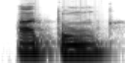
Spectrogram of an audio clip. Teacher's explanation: Si alguien dice atun, ya se puede entender que suprimió dentro de su dialecto la ja, pero su sonido siempre estará desde una mirada más antigua, entonces hatun, ¿no? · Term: elisión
